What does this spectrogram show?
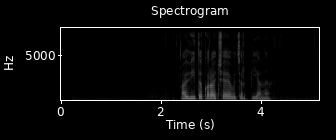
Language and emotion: Russian, neutral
